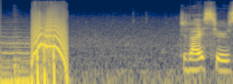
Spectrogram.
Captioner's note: record scratches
